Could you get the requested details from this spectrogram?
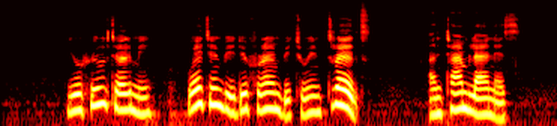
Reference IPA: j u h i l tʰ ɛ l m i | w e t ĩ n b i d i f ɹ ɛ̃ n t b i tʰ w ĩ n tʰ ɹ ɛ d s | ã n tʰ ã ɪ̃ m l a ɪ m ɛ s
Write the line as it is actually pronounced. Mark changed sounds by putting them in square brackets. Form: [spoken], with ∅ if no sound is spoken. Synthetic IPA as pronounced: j u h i l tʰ ɛ l m i | w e t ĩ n b i d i f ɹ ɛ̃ n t b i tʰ w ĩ n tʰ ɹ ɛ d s | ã n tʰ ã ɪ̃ m l a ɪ [n] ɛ s

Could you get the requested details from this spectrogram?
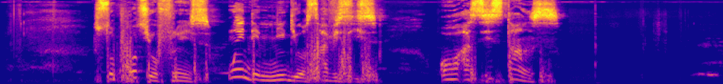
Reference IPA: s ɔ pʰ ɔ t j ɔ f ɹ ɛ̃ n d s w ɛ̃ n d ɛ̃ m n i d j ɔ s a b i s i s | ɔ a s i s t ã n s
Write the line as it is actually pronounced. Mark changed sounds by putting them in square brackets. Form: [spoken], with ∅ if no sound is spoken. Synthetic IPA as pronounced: s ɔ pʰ ɔ t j ɔ f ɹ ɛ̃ n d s w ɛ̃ n d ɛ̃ m n i d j ɔ s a [v] i s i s | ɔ a s i s t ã n s

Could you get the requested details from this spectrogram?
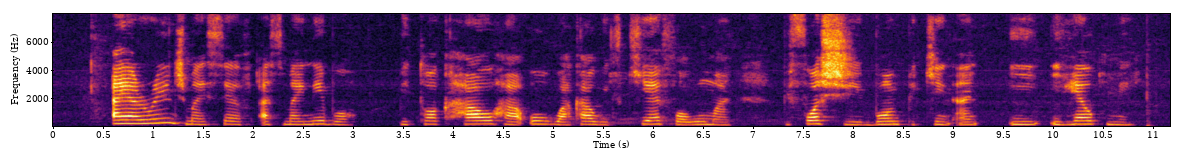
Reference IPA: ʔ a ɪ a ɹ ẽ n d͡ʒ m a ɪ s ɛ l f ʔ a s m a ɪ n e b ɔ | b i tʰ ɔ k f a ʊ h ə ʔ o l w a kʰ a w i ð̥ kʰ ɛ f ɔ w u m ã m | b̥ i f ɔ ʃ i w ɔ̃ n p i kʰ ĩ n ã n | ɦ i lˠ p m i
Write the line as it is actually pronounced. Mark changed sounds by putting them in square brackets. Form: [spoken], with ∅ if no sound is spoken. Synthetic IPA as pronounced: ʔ a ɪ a ɹ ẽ n d͡ʒ m a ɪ s ɛ l f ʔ a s m a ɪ n e b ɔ | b i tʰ ɔ k [h] a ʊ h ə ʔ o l w a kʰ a w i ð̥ kʰ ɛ f ɔ w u m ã [n] | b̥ i f ɔ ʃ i [b] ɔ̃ n p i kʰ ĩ n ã n | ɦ [ɛ] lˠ p m i

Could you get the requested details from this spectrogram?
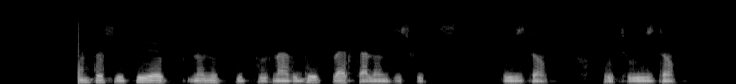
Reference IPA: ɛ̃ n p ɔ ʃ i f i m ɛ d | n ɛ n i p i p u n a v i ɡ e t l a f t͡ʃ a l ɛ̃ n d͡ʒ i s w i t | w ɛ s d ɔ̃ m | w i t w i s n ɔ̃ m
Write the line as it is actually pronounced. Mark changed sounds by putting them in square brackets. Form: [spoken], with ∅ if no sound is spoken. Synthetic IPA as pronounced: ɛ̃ n [t] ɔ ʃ i f i [∅] ɛ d | [m] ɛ n i p i p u n a v i ɡ e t l a f t͡ʃ a l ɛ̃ n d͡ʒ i s w i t | w [i] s d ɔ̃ m | w i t w i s [d] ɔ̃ m

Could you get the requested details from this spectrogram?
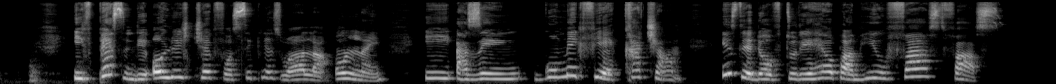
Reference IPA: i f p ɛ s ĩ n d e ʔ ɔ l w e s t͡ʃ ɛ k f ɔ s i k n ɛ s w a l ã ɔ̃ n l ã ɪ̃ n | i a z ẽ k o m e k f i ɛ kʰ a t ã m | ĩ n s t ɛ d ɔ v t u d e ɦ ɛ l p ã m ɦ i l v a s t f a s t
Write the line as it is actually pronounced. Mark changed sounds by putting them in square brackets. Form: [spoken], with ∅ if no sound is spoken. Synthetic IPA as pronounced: i f p ɛ s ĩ n d e ʔ ɔ l w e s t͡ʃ ɛ k f ɔ s i k n ɛ s w a l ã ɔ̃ n l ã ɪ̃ n | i a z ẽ [ɡ] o m e k f i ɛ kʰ a [t͡ʃ] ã m | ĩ n s t ɛ d ɔ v t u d e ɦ ɛ l p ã m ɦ i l [f] a s t f a s t

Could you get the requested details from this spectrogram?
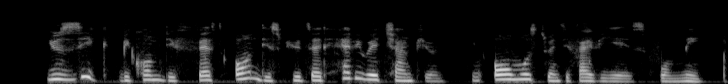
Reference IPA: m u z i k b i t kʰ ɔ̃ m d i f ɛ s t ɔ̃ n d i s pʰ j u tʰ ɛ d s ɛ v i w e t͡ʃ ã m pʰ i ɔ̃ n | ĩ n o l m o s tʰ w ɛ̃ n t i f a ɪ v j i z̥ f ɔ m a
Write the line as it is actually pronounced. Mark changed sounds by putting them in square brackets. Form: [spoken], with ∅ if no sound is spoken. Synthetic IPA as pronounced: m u z i k b i [∅] kʰ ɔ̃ m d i f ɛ s t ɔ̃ n d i s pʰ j u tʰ ɛ d [h] ɛ v i w e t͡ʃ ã m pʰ i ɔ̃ n | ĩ n [ɔ] l m o s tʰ w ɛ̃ n t i f a ɪ v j i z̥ f ɔ m [i]

